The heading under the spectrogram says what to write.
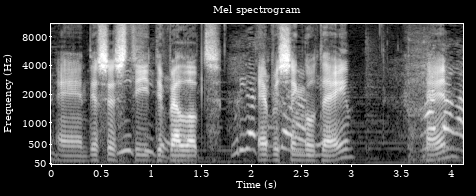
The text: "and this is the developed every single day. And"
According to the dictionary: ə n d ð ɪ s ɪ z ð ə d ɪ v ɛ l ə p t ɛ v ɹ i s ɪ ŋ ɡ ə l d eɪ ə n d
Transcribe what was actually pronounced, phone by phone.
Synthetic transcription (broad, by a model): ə n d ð ɪ s ɪ z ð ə d ɪ v ɛ l ə p t ɛ v ɹ i s ɪ ŋ ɡ ə l d eɪ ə n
